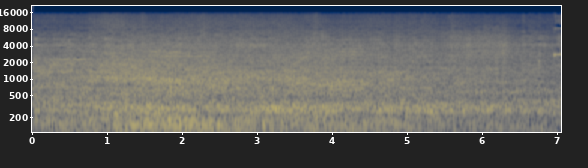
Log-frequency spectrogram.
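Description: A train running through the station, a broad rumble that swells over the first few seconds and then slowly fades. A short electronic beep comes right at the end.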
